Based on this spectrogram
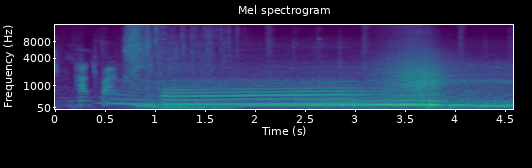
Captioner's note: car roaring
